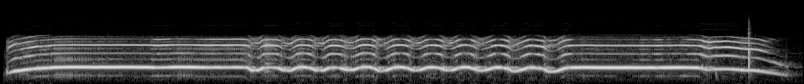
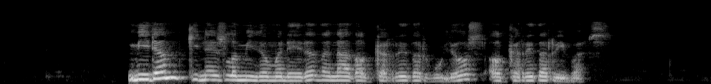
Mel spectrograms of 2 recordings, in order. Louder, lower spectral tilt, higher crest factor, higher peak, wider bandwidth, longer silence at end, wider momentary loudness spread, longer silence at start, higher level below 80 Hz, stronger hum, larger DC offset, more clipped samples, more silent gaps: first, -12 LUFS vs -18 LUFS; second, -0.5 dB/octave vs -8 dB/octave; second, 12 dB vs 18 dB; about the same, 0 dBFS vs -2 dBFS; second, 5.4 kHz vs 7.6 kHz; second, 0.15 s vs 1.1 s; second, 2 LU vs 12 LU; second, 0.05 s vs 1.3 s; second, -70 dBFS vs -60 dBFS; neither; neither; neither; neither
